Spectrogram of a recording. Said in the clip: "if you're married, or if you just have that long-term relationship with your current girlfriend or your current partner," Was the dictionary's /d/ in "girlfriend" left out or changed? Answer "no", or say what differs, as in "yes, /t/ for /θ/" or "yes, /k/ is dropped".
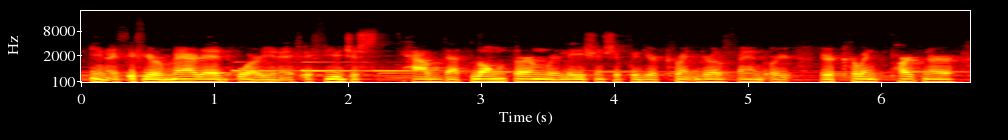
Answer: no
